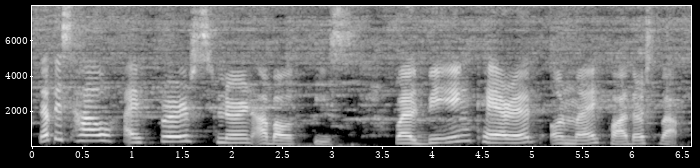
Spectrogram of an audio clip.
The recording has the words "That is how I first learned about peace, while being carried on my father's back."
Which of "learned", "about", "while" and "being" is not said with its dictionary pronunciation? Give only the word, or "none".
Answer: learned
